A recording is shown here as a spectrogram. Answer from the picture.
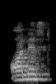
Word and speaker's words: honest: में होते हैं ना, जैसे हम ऑनेस्ट बोलते हैं, लेकिन स्पेलिंग जो होती है उसकी क्या होती है, एच से स्टार्ट होती है ना, HONEST। तो इसमें एच लेटर जो होता है वो साइलेंट होता है, लेकिन हिंदी में कोई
